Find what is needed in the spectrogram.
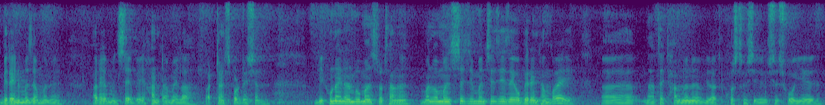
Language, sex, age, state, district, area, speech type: Bodo, male, 30-45, Assam, Kokrajhar, rural, spontaneous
